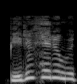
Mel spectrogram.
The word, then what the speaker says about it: ヴィルヘルム: と呼ばれたなはヴィルヘルムと表記する方がドイツ語の発音に近い 1888 年オーストリアハンガリー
